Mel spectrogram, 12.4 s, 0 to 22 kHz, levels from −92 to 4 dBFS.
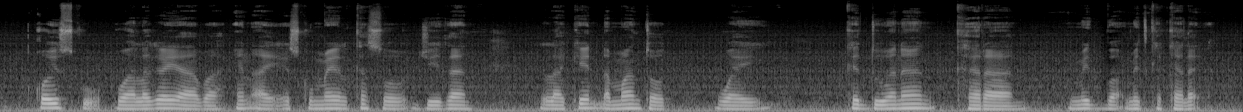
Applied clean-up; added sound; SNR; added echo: none; Engine; 13 dB; none.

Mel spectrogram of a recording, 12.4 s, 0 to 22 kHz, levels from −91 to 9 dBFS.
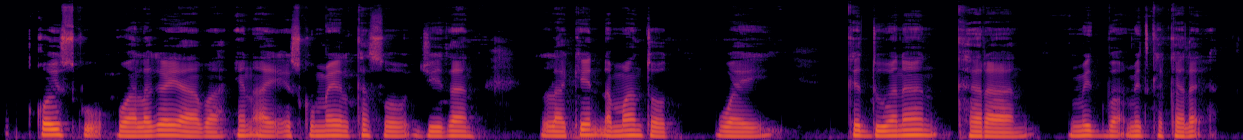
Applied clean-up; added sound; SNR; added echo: none; none; none; none.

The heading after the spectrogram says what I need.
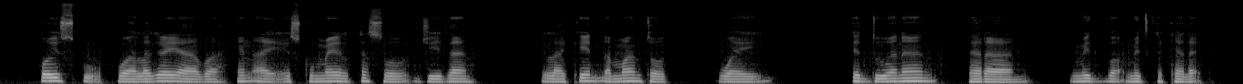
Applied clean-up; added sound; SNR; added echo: neural mask model RNNoise.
